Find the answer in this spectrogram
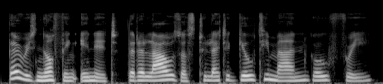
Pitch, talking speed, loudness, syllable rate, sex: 185 Hz, 235 wpm, -17 LUFS, 5.5 syllables/s, female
